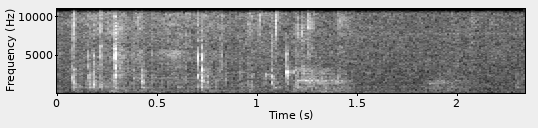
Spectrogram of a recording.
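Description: Plastic 3x3 Rubik's cube being turned by hand: faint clicks as the layers rotate, a few in the first second or so.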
